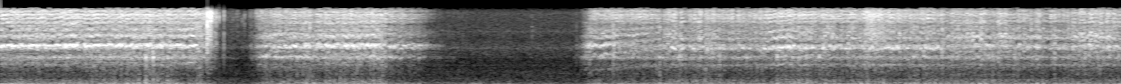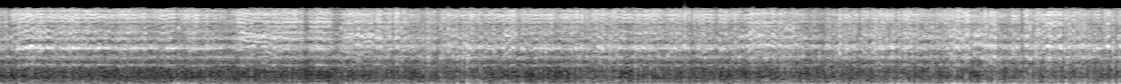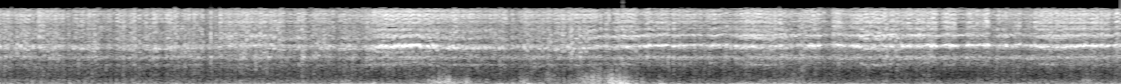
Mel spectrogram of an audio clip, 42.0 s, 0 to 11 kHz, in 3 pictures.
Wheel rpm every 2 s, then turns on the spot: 220, 110, 90, 20, 180, 200, 200, 200, 200, 200, 190, 200, 200, 200, 200, 200, 200, 200, 220, 230, 230.
none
